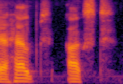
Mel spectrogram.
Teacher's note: in both of these cases the d sounds like t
